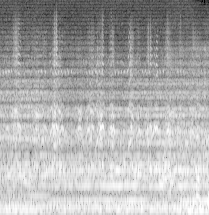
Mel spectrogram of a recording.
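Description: Geese honk and call steadily nearby in flight alongside a person flying with them over the Cantal countryside, a continuous chorus of overlapping calls with no talking.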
